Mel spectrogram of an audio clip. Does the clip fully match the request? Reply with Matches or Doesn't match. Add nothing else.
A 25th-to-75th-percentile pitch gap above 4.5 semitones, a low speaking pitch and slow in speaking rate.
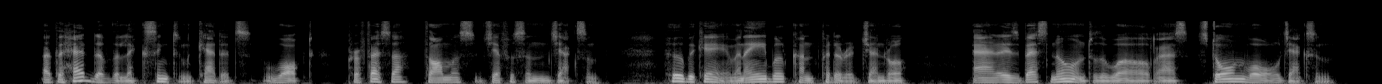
Matches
